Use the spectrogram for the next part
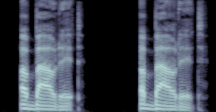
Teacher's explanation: I'll actually use a soft D sound, and you'll hear that sound on both sides of the word, and I'll say it as one, about it, about it.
